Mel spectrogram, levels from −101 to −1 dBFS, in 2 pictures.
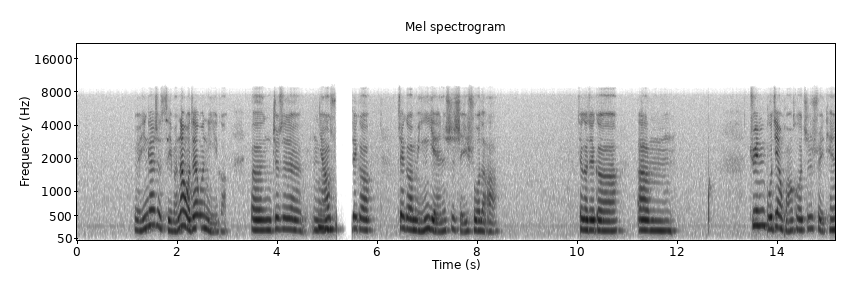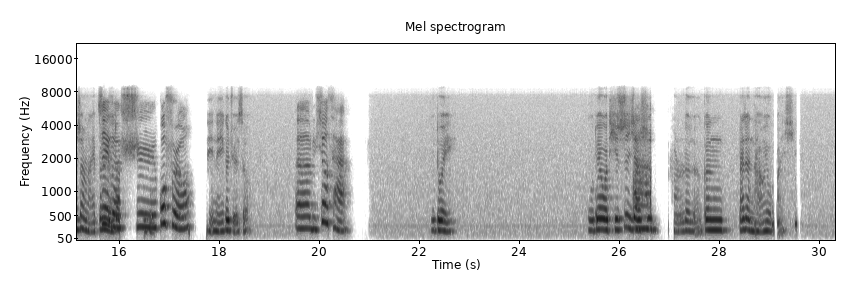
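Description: From 5.17 to 5.55 s, and again from 15.97 to 17.84 s, the speech sinks by roughly 40 dB, once for a fraction of a second and once for about two seconds. This is likely speech suppressed in double talk: the echo canceller turned the near talker down while the far side was also speaking. On a waveform the envelope collapses almost to a flat line, and a spectrogram shows the harmonics fading out in a vertical band.

From 19.91 to 21.03 s the background is gated by the echo canceller. While the loudspeaker played, the canceller turned the microphone down, and the room noise drops by about 39 dB for around 0.7 s in total. These show as clean gaps cut into the noise floor.

At 26.61 s a brief echo leak likely lets a copy of the speech through, 350 ms late and roughly 15 dB below it. Another likely double-talk dip follows from 26.67 to 27.13 s. From 29.06 to 29.59 s a stronger, likely leaked echo returns at the same 350 ms delay, only about 10 dB below the speech, and a short, likely double-talk suppression dip from 29.09 to 29.18 s briefly cuts through it. 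On a spectrogram the echo looks like a fainter copy of the harmonic pattern, shifted right by 350 ms.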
